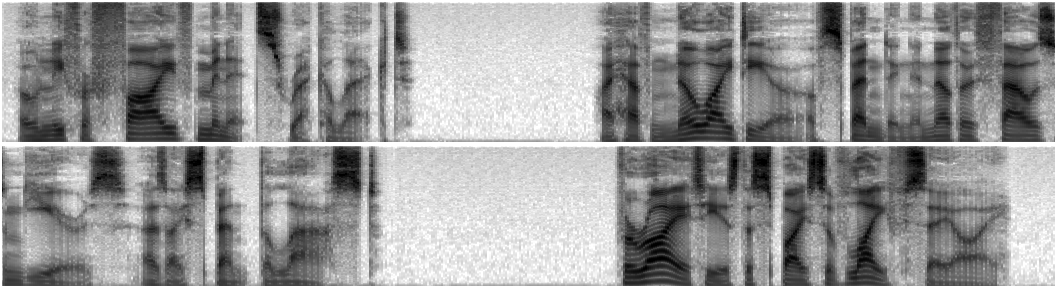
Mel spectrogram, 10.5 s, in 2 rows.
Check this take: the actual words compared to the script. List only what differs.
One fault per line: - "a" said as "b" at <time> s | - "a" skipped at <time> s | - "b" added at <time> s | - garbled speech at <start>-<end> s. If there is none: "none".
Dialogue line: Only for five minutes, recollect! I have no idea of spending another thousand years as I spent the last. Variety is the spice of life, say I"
none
